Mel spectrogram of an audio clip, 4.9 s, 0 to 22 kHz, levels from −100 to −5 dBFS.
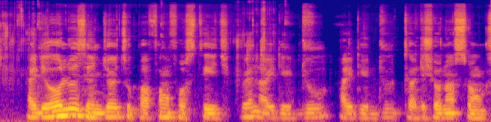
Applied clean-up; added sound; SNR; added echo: neural mask model Resemble Enhance denoiser.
